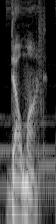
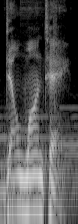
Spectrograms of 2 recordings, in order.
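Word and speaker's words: Del Monte: When it comes to pronouncing Delmonte, a great number of people split it into two syllables instead of three. This changes the pronunciation from Del-mon-tay to Delmont. Notice the difference once again, the correct pronunciation is Del-mon-tay.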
